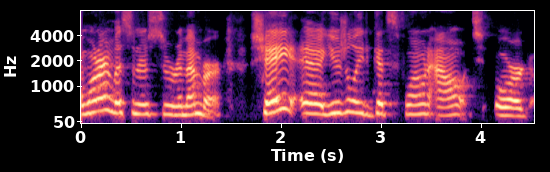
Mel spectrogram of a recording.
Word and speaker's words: Chay: She's our good friend or Sheay if you pronounce it correctly.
